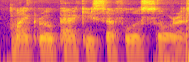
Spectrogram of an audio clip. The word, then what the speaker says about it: Micropachycephalosaurus: Let's go to pronunciation. – Micropachycephalosaurus. – Pachy, I was right.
